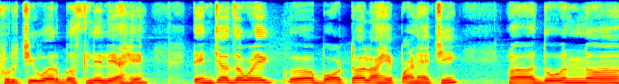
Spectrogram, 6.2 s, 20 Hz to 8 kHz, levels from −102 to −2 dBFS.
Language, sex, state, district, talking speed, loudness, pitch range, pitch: Marathi, male, Maharashtra, Solapur, 105 wpm, -15 LUFS, 170-200 Hz, 190 Hz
